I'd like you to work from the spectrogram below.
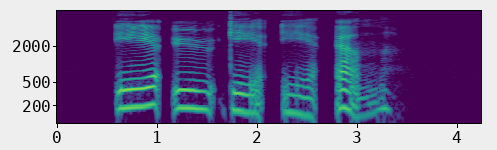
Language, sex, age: Swedish, female, 32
